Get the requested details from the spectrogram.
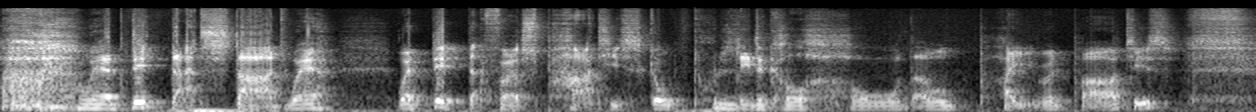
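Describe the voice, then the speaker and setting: Using a put-on character voice, a man talks at a very slow pace with a fairly high pitch. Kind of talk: music quiz host in character.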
